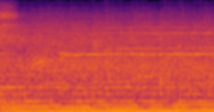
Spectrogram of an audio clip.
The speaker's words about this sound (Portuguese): se você crê nisso, aplauda bem forte Jesus.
